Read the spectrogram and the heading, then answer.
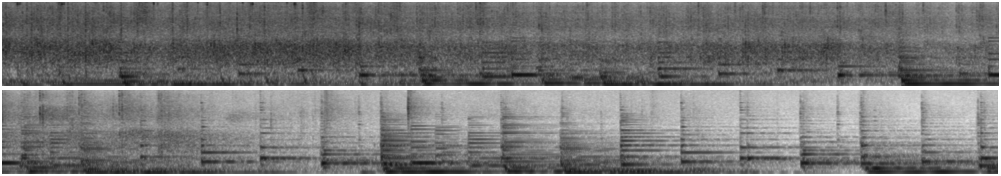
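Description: A crowd applauds loudly and steadily for several seconds for the vice president of the La Mancha wine designation of origin. The dense wash of clapping fades as a piece of music with a clear beat rises and carries on alone.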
